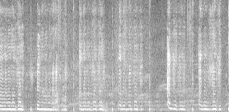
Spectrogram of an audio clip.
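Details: Alpaca named Tack, a male at Tokiwa Zoo in Ube, happy to finally meet the female Jane after her shearing inside the alpaca house. He gives a steady, wavering tonal hum in short, repeated bursts, some sliding downward, with faint background noise.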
